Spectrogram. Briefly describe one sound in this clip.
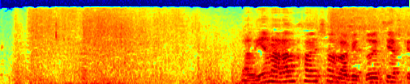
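A blade slashes and strikes flesh with a wet thud.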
